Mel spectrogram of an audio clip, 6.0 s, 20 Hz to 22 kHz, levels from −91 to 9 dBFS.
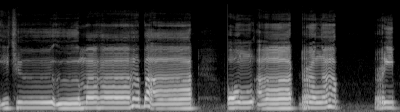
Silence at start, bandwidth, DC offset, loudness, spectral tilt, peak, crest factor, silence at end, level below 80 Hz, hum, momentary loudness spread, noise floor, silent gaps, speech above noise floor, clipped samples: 0 s; 9.6 kHz; under 0.1%; -18 LUFS; -7.5 dB/octave; -4 dBFS; 14 dB; 0.05 s; -56 dBFS; none; 7 LU; -40 dBFS; none; 23 dB; under 0.1%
